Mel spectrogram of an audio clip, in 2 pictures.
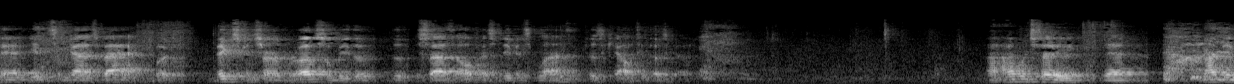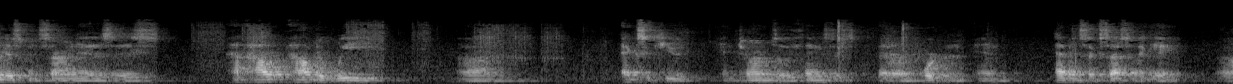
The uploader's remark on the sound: fielded questions in the Grand Ballroom of the Sheraton Atlanta Hotel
